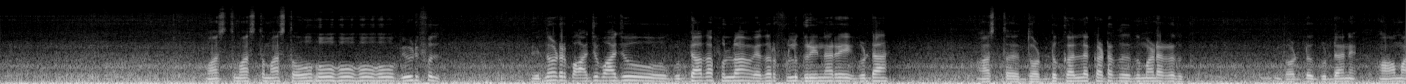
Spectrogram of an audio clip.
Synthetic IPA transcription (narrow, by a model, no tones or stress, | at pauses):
maːst̪umaːst̪umaːst̪oːɦoːɦoːɦoːɦoːbjuːʈipul | id̪noːɖɾibaːd͡ʒubaːd͡ʒuɡuɖːaːd̪ɐpʰulːaʋed̪ɐɾpʰulːɡɾiːnɐɾiɡuɖːaː | maːst̪d̪oɖːukɐlːekɐʈːɐd̪uid̪umaːɽiɾɐd̪ukːu̥ | d̪oɖːɡuɖːaːneaːmaː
